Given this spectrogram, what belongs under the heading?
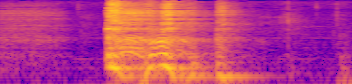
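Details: A single loud, voiced cough burst with a short throaty tail in a quiet room, a cough sound presented for choosing a homeopathic medicine by its sound.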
